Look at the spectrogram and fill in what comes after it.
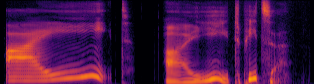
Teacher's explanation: I ends with a smile shape. So, we slide into a Y. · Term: Y bridge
